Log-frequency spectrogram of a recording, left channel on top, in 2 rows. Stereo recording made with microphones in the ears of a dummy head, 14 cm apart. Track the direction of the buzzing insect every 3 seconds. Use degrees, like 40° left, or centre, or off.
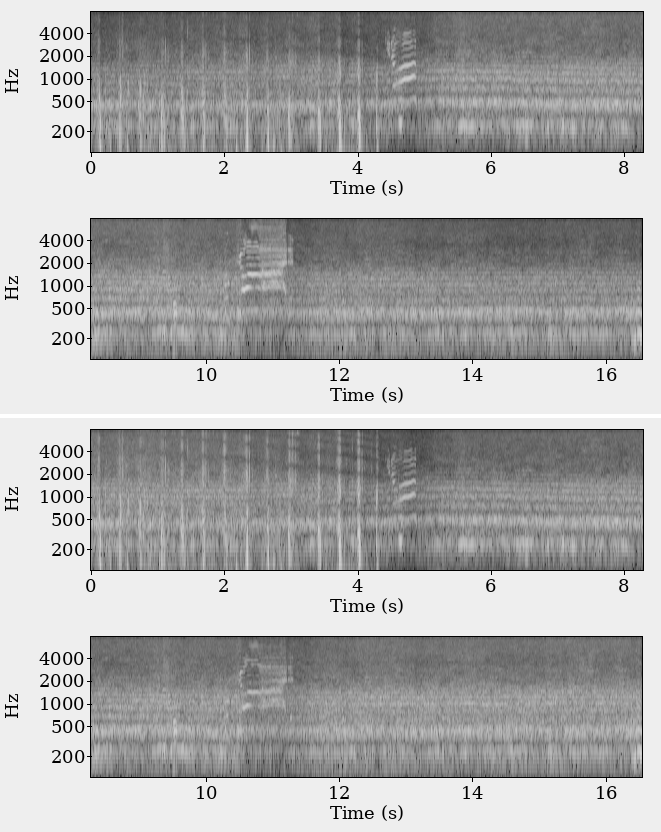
30° right, 10° left, 10° left, 10° right, 40° right, 50° right.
